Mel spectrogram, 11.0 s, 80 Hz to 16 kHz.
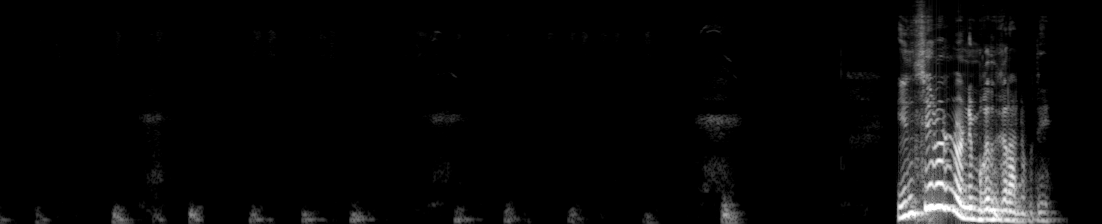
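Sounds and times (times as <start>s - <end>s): pen rubbing and squeaking on board: 0.0s - 7.3s.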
